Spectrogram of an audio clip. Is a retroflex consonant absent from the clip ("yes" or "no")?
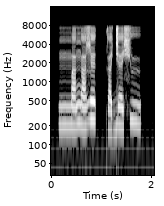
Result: yes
